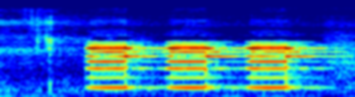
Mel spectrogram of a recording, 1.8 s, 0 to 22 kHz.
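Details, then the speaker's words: Simulated low tidal volume alarm on an iX5 third-generation ventilator during operator training: three repeating bursts of a clear electronic tone while the screen names the alarm and the parameter flashes. "Então, nesse caso, eu estou simulando um alarme de volume e corrente baixo. Observem que ele vai mostrar na parte superior da tela qual é o alarme. Ele também vai piscar o parâmetro correspondente ao alarme que está tocando."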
